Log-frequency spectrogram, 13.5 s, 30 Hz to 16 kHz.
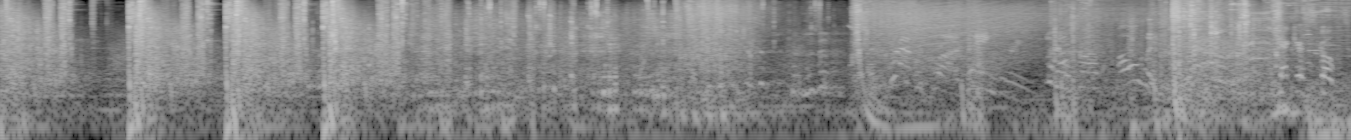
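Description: Bursts of rapid gunfire in The Outer Worlds 2, sharp repeated shots and volleys spread across the stretch with mechanical clicks, under occasional talk.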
